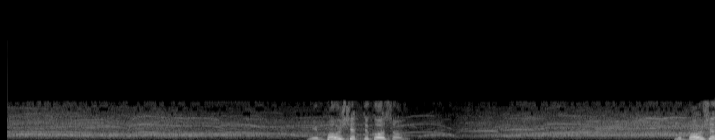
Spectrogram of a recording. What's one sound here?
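A large crowd cheers and screams outdoors.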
